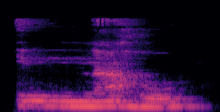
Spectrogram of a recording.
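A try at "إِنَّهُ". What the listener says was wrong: ইন আরেকটু ধরে রাখি হ্যাঁ ইন্নাহু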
